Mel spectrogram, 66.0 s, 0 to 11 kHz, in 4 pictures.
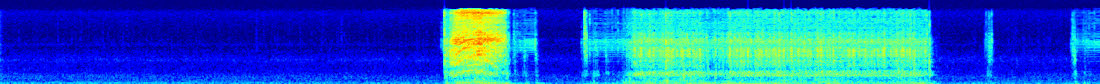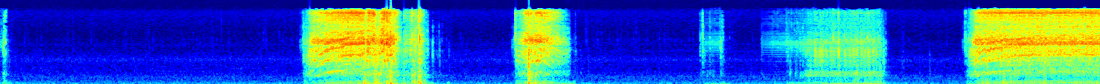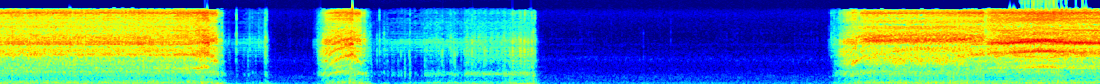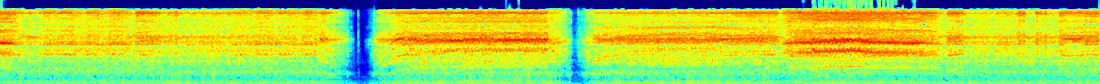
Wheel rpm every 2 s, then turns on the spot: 0, 0, 0, 30, 0, 20, 20, 0, 0, 0, 40, 40, 20, 0, 10, 50, 160, 160, 40, 30, 10, 0, 20, 150, 160, 160, 160, 90, 140, 130, 160, 160, 160.
10-14 28-30 36-42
